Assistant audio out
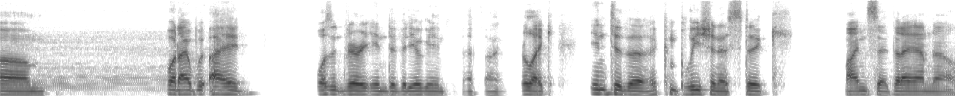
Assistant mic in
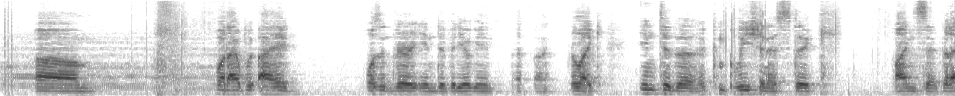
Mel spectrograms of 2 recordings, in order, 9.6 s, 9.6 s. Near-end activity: none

